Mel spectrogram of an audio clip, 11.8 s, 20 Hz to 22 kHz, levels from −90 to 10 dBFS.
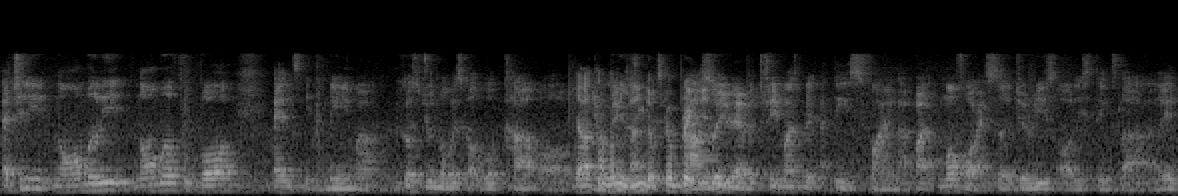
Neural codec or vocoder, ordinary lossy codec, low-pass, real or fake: none; none; 7.2 kHz; real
